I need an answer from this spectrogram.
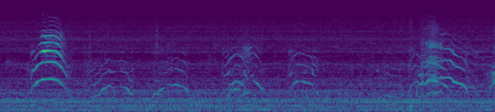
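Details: Ragdoll kittens raised in a home cattery in central Kansas, uncaged, giving a series of high arched mews, about six thin squeaky cries, the loudest near the start and a cluster near the end.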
